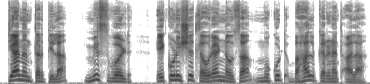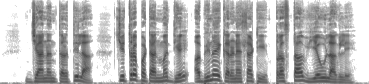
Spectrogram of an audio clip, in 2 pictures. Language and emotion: Marathi, neutral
